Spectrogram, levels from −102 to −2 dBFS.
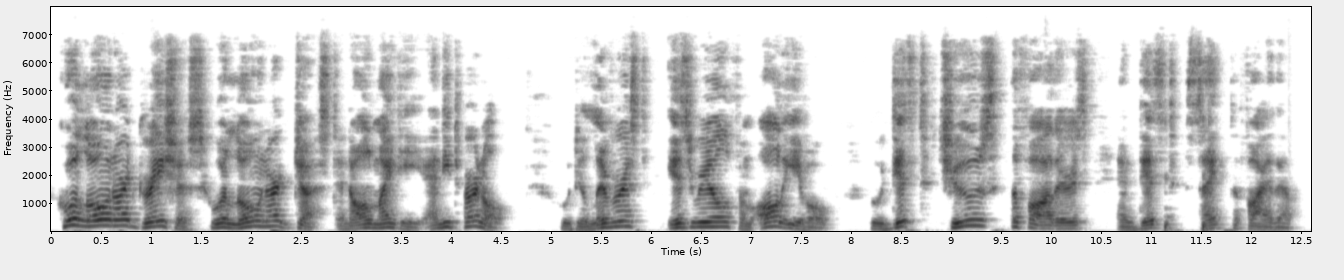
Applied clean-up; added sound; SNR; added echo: none; none; none; reverberation time 0.1 s.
